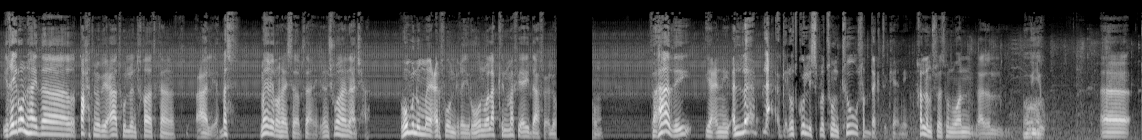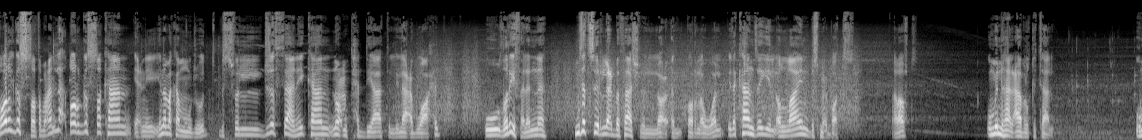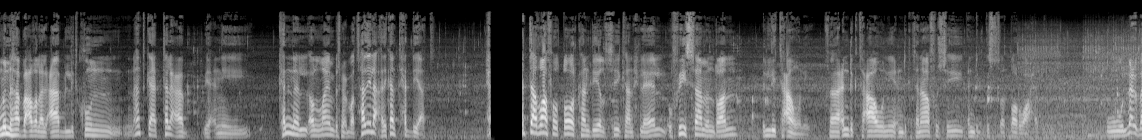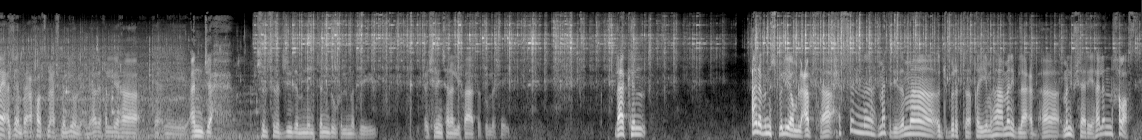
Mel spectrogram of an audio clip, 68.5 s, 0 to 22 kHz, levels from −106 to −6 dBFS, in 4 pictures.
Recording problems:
household noises; loud; throughout; 4 dB below the speech
audio cutting out; at 8.5 s for 0.5 s and at 42 s

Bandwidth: 15 kHz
